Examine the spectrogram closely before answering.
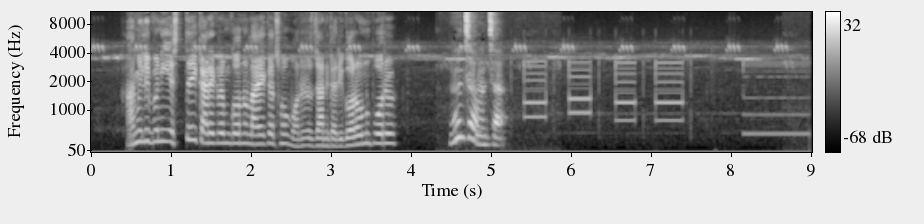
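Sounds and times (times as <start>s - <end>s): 
speech: 0.5s - 5.4s
telephone ringing tone: 5.5s - 7.5s, 8.2s - 9.0s.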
